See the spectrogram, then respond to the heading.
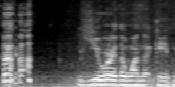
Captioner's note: laughing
